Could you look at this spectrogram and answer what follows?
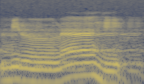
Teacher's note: billah tarkik cara bacanya tipis, yaitu dengan a, dikarenakan lafaz Allah ini sebelumnya ada kasrah, sedangkan billah dipanjangkan 2-5 harakat sebagaimana mad zaid munfasil.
